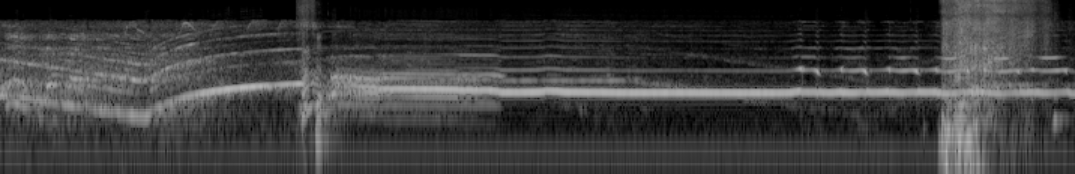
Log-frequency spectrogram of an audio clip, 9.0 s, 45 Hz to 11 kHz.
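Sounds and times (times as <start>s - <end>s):
wailing siren: 0.0s - 6.8s
sharp broadband bursts: 7.8s - 8.8s.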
